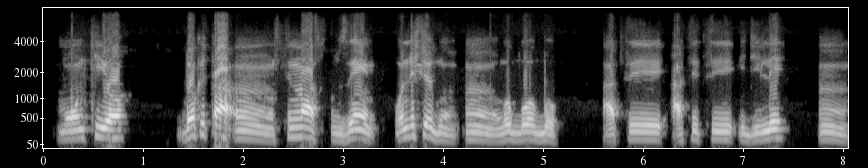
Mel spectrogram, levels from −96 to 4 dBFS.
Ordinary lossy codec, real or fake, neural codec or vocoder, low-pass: none; real; none; 7.2 kHz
